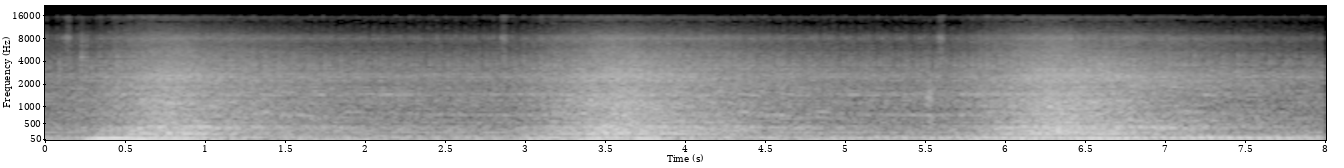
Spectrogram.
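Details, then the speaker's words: Suzuki Carry Futura pickup, sound at tailpipe, throttle blips: engine revs unevenly and stumbles, whole cabin vibrating, lacks power; one cylinder not firing, spark plug suspected. "ya suaranya seperti itu kita coba gas dulu pada saat kita gas dia getar ya"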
